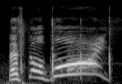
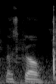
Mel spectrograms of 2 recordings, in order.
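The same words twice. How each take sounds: First: Huge, high, drawn-out hype yell; rallying shout. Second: Said in the usual way. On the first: Real, not acted. Vlogger rallying his fans at sign-off, full-out shout. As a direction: scream it high and long to fire up the fans.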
